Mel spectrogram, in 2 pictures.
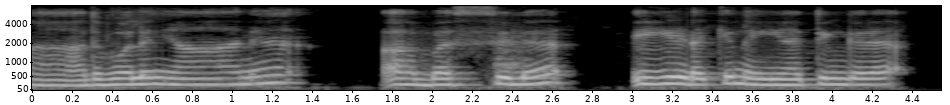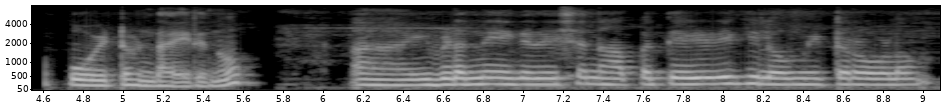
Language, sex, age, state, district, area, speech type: Malayalam, female, 18-30, Kerala, Thiruvananthapuram, urban, spontaneous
